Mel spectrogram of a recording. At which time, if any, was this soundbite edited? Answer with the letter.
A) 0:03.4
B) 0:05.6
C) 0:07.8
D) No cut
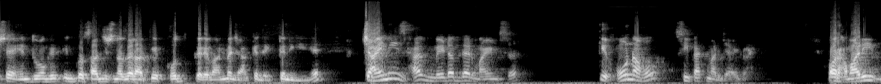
A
